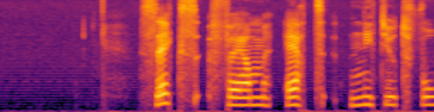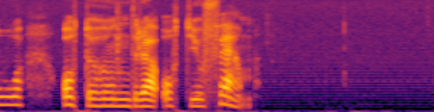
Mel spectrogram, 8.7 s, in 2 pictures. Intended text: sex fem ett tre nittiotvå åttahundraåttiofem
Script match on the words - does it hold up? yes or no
no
